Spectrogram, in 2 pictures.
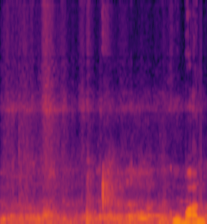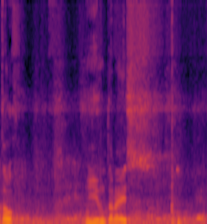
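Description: Billiard balls clack together and roll across the table.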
